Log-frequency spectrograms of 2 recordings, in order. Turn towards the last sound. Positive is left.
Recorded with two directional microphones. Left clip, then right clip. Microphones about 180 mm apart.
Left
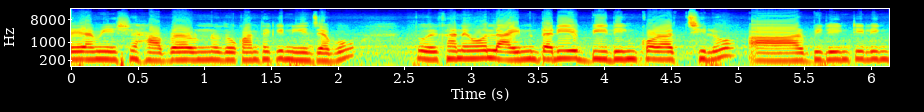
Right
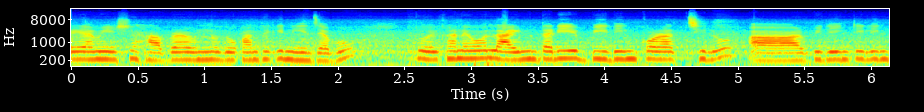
turn(degrees=45)  # may be behind; listen again after turning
